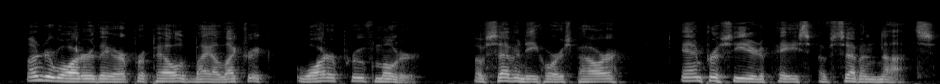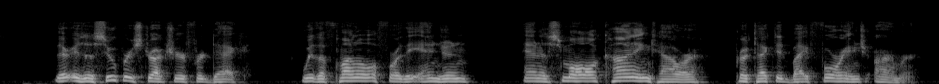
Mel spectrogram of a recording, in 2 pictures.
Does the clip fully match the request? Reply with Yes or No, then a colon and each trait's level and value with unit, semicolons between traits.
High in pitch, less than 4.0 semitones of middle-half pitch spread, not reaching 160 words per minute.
No: low, 135 Hz; average, 3.1 semitones; average, 145 wpm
